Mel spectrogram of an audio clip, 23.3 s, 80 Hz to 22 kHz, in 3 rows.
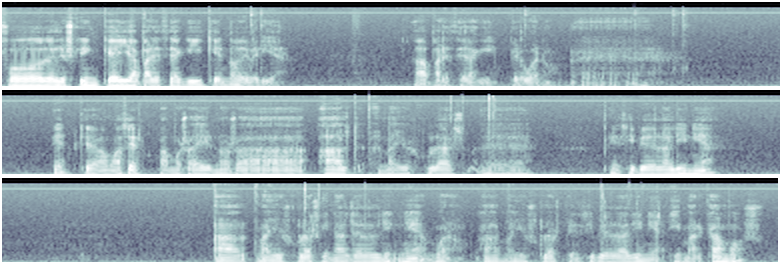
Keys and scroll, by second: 12.3 alt+(, 18.6 alt+), 21.6 alt+(.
